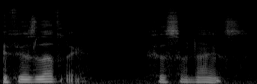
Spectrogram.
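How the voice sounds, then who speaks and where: A man's voice: on the low side, little pitch movement, measured pace, darkish tone, dry recording, close to an everyday voice. A man playing a sweet, affectionate, nerdy young boyfriend in an ASMR roleplay, chatting tenderly in a casual, rambling way. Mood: tender, grateful. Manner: tender, rambling, giggly, gushing about games.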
